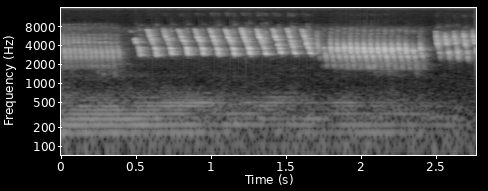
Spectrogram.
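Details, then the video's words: Canary song played to prompt a quiet canary to sing: rapid trilled phrases, a fast buzzy rattle, then a sustained rolling trill and another quick trill, all high-pitched and continuous. "Kenari Anda MALAS BUNYI, Coba Putar Video Ini !!!"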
